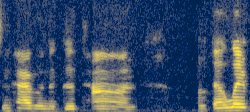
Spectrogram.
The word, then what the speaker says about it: ELAY: LA, pronounced like LA, like the city.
